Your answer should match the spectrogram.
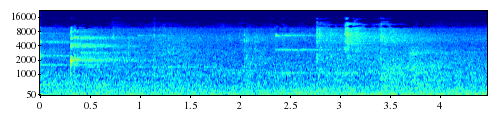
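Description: Badminton court sounds between points: a sharp tap with a brief high ring about a third of a second in, then short high squeaks and a couple of light clicks later on, over a steady low hall hum.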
